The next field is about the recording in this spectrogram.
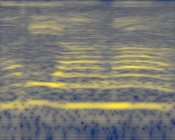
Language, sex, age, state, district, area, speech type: Kannada, male, 45-60, Karnataka, Kolar, rural, spontaneous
